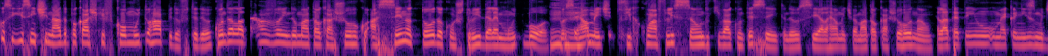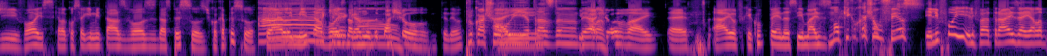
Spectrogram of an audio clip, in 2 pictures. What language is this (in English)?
Portuguese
